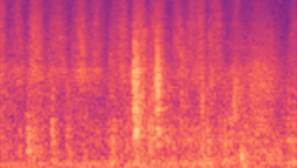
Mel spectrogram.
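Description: A few brief scratchy rubbing noises, the strongest about a second in, after a click at the start.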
